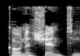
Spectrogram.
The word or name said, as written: conoscenti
